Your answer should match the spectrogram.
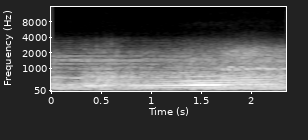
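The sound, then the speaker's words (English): A car engine roars during a chase, a loud, steady droning whine that swells as it accelerates, then holds at high revs. No voices are heard. “Close in as tight as you can, Ben. Down to the floor now.”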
